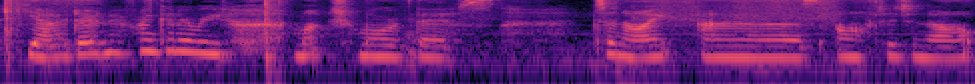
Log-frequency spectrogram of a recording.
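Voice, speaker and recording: A soft-spoken woman with a British accent, fairly high in pitch and with ordinary pitch variation, against noticeable background noise. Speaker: book vlogger. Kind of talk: casual vlog talk. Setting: home book room.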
